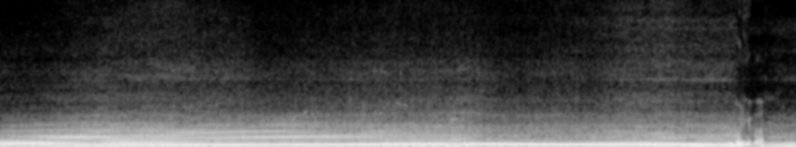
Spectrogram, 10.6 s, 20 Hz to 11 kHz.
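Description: A Benelli 600i superbike ridden at speed, its engine whine climbing steadily, then easing and falling away, loud and close with a brief rough burst near the end.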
